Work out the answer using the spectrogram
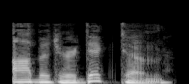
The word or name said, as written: obiter dictum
